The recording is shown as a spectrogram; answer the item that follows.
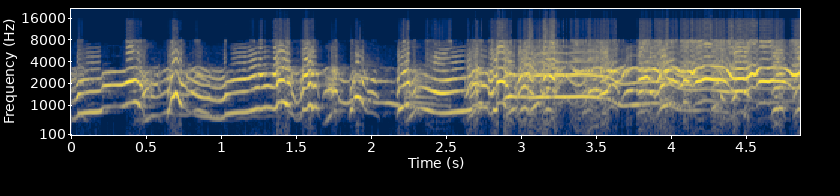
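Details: Several wild coyotes yipping and yodelling in a frantic overlapping chorus, with high wavering howls sliding up and down among the rapid yelps.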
